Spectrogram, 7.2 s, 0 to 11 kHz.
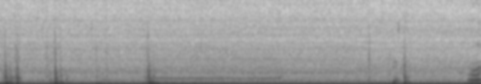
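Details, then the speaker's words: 2003 Porsche Boxster after window regulator replacement, engine idling: the window motor hums smoothly up and down with no clicking, catching or binding; normal power window operation. "I'm going to go ahead and run this up and down a few times make sure we don't have any catching or [Music] binding that sounds good doesn't no"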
